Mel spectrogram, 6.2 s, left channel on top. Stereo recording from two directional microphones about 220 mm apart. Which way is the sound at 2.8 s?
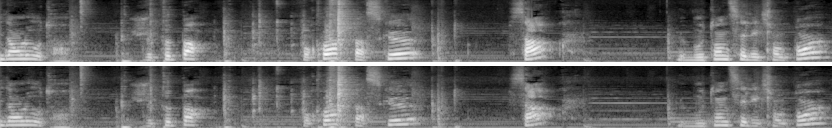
20° left (ahead or behind).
